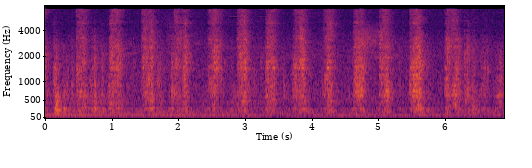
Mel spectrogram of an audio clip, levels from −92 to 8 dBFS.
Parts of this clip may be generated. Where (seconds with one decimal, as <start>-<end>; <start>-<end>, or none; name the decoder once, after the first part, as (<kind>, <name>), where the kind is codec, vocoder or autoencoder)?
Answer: none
